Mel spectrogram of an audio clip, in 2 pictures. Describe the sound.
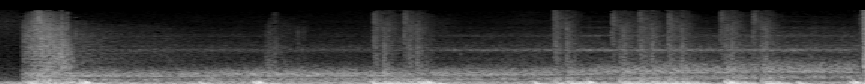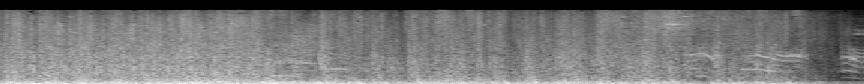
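Gunfire and explosions from a Western open-world video game: scattered sharp shots over a low rumble at first, then a sudden, loud, dense barrage of overlapping shots and blasts that continues to the end.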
